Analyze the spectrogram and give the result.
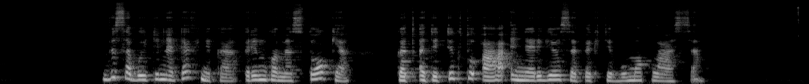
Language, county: Lithuanian, Kaunas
